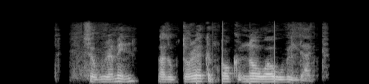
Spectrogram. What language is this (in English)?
Catalan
